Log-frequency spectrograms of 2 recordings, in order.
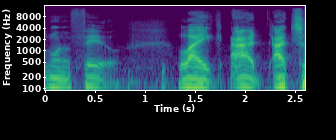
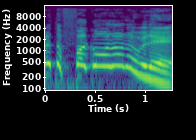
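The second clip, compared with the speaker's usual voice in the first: much higher, loud stunned cry; retold disbelief; 5 dB louder than usual. Watching a friend's video, high stunned cry. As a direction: shriek it in amazed confusion. Retelling shocked reaction.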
